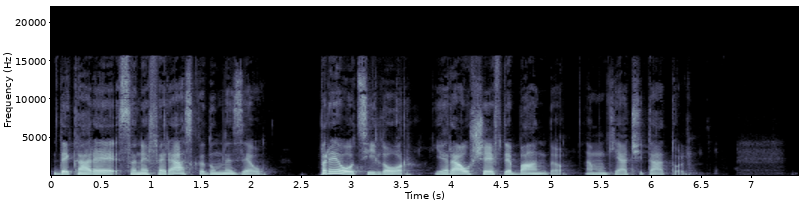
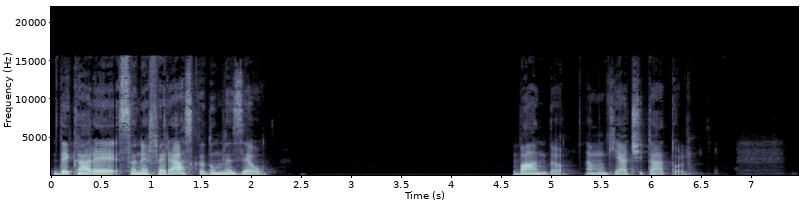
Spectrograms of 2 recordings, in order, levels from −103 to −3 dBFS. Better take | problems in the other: first | audio freezing; at 2.5 s for 2 s

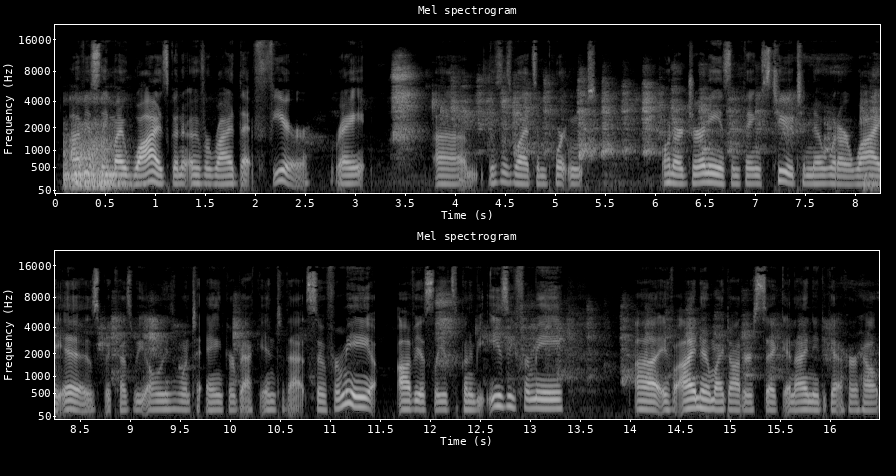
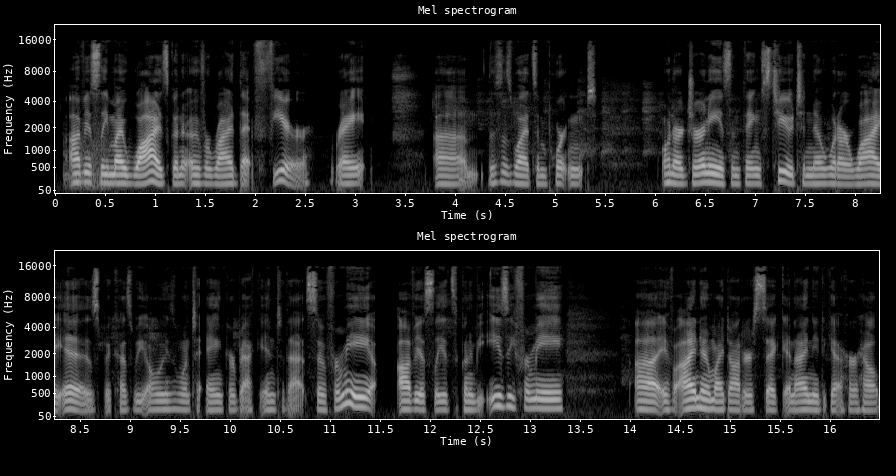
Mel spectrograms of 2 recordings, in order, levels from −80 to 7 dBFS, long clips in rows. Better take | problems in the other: second | animal sounds; loud; throughout; 7 dB below the speech; faint in the second

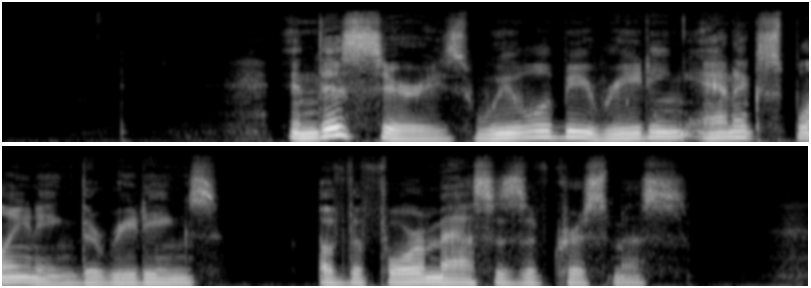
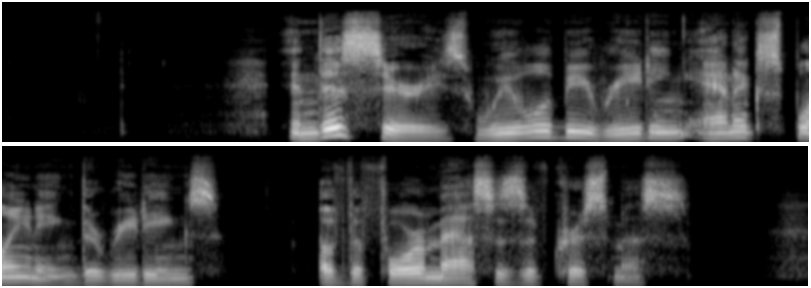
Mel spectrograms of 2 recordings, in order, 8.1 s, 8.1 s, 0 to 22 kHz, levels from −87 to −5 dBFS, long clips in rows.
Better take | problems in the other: first | thin; somewhat; fading below 500 Hz

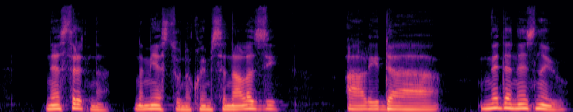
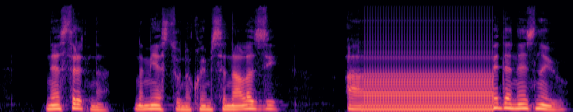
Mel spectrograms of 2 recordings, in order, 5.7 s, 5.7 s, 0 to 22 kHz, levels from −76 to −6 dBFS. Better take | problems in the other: first | audio freezing; at 3.5 s for 1.5 s

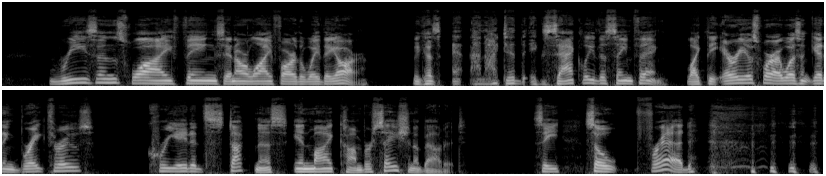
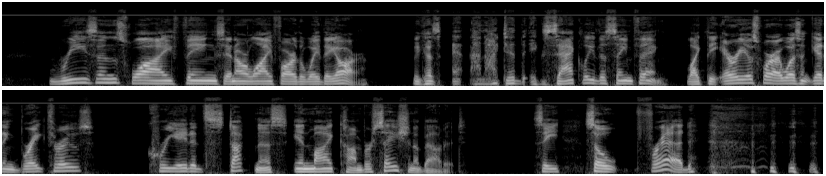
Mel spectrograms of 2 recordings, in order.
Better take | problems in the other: first | high-pitched whine; faint; throughout; 11.5 kHz, 20 dB below the speech

